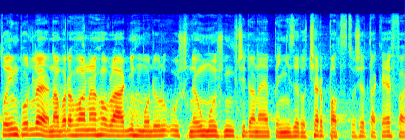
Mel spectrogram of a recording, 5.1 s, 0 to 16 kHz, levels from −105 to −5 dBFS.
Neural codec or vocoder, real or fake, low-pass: none; real; 10.8 kHz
